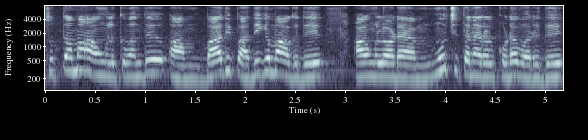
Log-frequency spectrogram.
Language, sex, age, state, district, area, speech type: Tamil, female, 45-60, Tamil Nadu, Cuddalore, rural, spontaneous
